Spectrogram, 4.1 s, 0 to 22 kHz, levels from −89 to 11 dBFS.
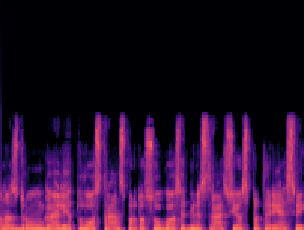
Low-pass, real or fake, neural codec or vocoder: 10.8 kHz; real; none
